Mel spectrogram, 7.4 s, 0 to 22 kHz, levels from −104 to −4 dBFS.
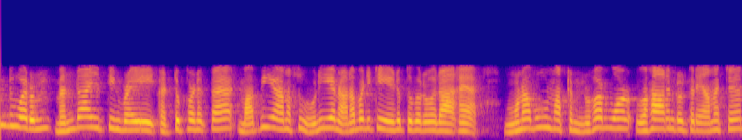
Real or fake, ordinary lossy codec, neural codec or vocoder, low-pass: fake; none; autoencoder, 22.05 kHz, a latent of 192 numbers a frame, VITS, trained on one speaker; 3.6 kHz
